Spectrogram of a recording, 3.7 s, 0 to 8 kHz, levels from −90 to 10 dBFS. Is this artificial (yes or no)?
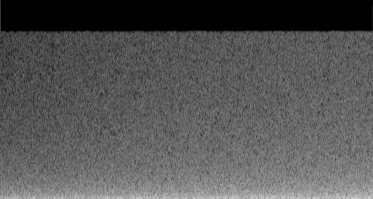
no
